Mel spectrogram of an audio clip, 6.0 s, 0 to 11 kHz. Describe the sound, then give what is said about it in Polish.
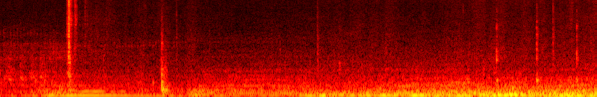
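A car's interior hum and low engine rumble as it drives through Białystok city streets from the Polish Radio Białystok building toward the City Hall, at up to 50 km/h, with a few sharp clicks and knocks, the road noise building slightly toward the end. “Samochodem czas start.”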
